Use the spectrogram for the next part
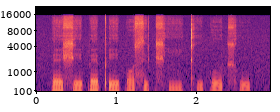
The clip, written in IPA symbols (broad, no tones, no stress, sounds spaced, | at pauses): ɛ ʃ e p ɛ pʼ e p ɔ s ɨ t͡ʃʰ i kʰ ɨ p o t͡ʃʰ u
